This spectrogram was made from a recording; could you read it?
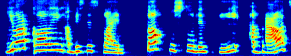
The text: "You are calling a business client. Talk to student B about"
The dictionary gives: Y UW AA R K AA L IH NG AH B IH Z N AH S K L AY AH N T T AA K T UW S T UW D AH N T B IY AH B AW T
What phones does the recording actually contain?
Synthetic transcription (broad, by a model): Y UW AA R K AA L IH NG AH B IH S N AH S K L AY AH N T T AA K T UW S T UW D AH N T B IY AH B AW T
